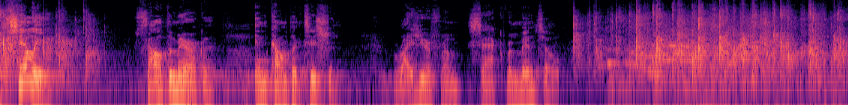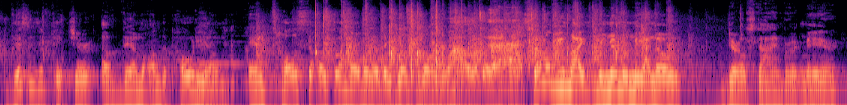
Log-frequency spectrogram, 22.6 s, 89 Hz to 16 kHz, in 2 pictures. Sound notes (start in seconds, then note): 17.5 applause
